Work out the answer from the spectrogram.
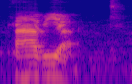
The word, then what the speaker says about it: caveat: टी के ऊपर vibration नहीं है, टी के ऊपर वाइब्रेशन नहीं है, तो मैं इसको यूं पढ़ूंगा caveat, caveat। तो टी की आवाज मिनिमम सुनाई देगी, ठीक है, तो ये पढ़ा जाएगा caveat, caveat, caveat, ठीक है। क्या पढ़ेंगे? caveat, alif ke at, not at.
